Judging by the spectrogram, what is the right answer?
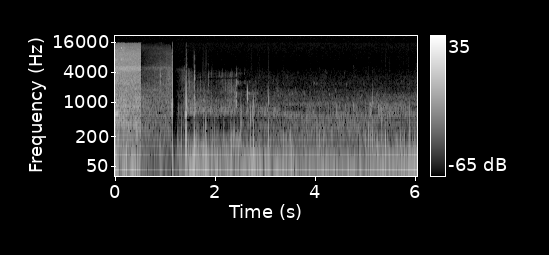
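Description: A brief hiss of moving water cuts off about half a second in. Muffled underwater creek sound from a camera held below the surface follows: low rumbling and gurgling with scattered knocks.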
